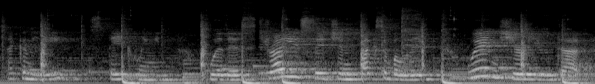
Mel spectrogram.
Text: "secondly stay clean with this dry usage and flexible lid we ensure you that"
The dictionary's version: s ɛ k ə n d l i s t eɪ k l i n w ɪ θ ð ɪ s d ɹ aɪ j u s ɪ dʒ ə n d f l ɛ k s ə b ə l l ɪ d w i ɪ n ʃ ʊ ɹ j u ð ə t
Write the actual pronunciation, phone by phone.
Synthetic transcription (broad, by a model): s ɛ k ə n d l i s t eɪ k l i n w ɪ ð ɪ s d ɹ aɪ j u s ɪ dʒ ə n f l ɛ k s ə b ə l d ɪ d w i ɪ n ʃ ʊ ɹ j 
